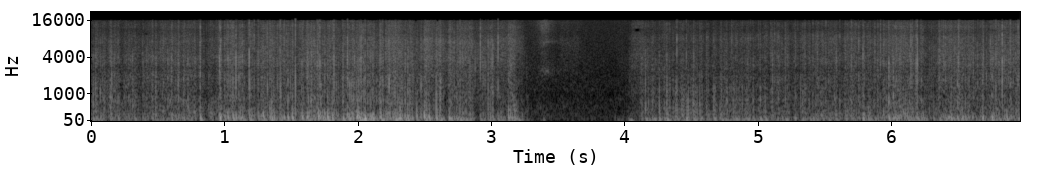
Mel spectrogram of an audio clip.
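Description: Fingernails scratch the surface of a soft, multicolored striped knit or fleece cloth, sock-like and held in one hand. The result is a dense, crackly rasp spread from deep rumble to bright hiss, with quick rough strokes. It drops to near silence for about a second midway, then resumes at a steady level.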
